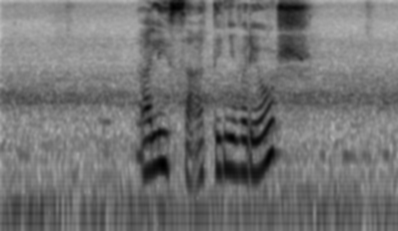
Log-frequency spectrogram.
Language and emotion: Russian, neutral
